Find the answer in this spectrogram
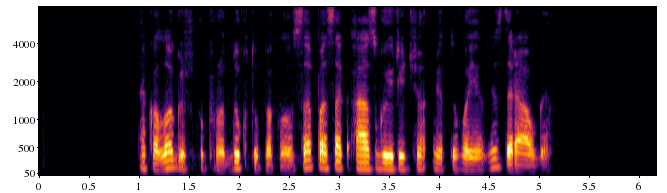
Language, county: Lithuanian, Vilnius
